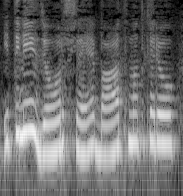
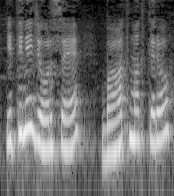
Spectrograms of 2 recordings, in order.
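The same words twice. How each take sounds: First: Slow, careful Hindi phrase, each word laid out; slow teaching model. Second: Said in the usual way. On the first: Shown as a demonstration. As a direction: spell it out slowly for the learner. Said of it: "teacher models Hindi phrase slowly". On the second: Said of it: "teacher repeats phrase at normal pace".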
